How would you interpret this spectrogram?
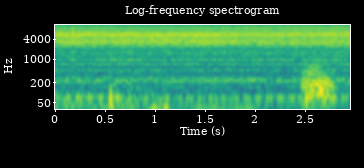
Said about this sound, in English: It's a steady stream of steam. Yeah, we can see. You can come at the Right. motel. Make sure you have like gloves or stuff because this steam's real high pressure and it can cut you.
